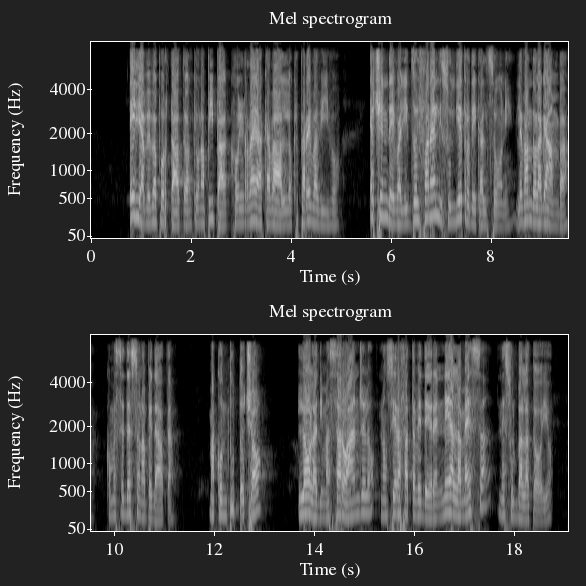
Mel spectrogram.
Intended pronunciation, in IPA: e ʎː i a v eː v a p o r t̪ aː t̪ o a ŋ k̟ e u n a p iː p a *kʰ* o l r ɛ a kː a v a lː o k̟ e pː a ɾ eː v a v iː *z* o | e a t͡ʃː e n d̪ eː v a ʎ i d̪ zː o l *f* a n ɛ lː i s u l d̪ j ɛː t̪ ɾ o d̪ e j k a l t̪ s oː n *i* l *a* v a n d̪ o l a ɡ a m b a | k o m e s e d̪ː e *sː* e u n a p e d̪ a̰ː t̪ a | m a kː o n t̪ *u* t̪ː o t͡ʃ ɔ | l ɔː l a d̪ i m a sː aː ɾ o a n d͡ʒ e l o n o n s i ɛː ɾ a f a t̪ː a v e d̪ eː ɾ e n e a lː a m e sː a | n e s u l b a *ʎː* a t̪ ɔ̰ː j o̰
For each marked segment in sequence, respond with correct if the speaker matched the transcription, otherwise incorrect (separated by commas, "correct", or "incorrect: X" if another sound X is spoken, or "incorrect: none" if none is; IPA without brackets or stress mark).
correct, incorrect: v, correct, correct, incorrect: e, correct, correct, incorrect: lː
